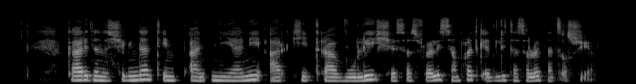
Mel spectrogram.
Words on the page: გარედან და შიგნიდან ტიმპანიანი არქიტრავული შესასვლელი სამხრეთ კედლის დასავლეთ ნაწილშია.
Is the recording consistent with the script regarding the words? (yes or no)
yes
